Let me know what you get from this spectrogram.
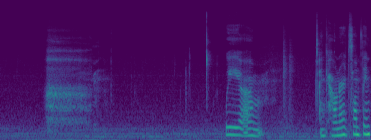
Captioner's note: sighs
